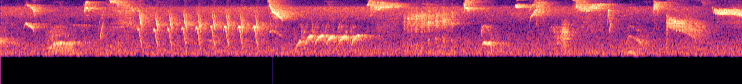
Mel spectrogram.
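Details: A violaceous euphonia sings rapidly, with a long stuttering series of even, clicky notes, a run of short rising whistles, then scratchy high squeaks and twitters.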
